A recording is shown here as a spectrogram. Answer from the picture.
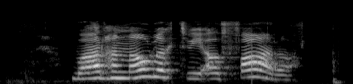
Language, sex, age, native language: Icelandic, male, 11, Icelandic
